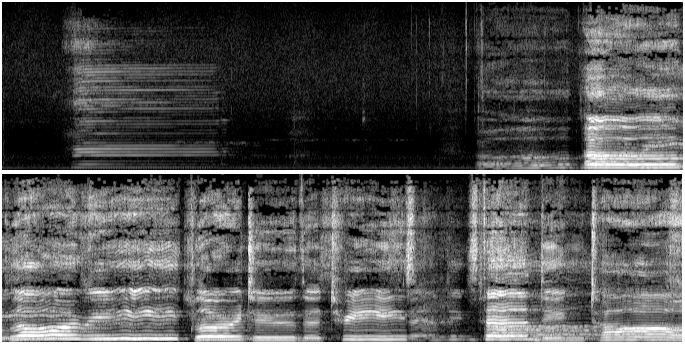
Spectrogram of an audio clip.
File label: Bass, choir; The Freedom Choir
